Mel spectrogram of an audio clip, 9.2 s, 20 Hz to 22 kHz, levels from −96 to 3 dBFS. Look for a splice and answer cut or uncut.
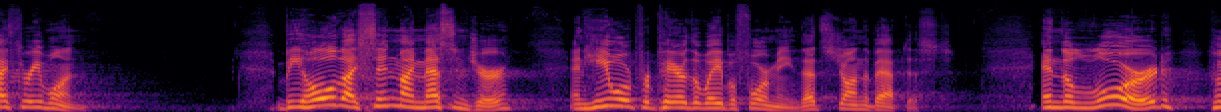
uncut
